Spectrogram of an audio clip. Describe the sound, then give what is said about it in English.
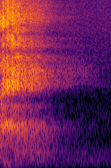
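A single airy breath, a soft hissing rush of air that starts strongest and fades away within a second, fairly quiet, with no talking. “And the reason why it is Yahweh is because when you say Yahweh, it's actually supposed to symbolize what it means and what it sounds like to breathe in and breathe out.”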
